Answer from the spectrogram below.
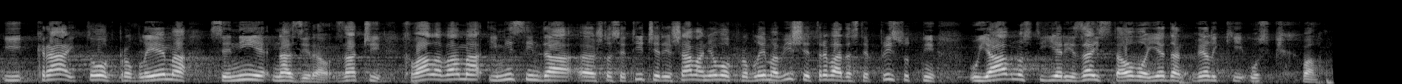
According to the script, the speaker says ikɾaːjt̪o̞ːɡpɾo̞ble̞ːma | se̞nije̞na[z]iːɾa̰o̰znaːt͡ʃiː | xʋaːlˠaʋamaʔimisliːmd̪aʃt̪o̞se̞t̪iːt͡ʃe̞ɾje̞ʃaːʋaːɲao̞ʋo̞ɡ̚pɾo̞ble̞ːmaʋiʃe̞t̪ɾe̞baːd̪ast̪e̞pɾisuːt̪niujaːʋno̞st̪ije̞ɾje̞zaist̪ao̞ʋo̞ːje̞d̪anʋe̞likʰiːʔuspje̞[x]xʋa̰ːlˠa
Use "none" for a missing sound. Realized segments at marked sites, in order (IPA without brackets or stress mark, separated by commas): z, x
